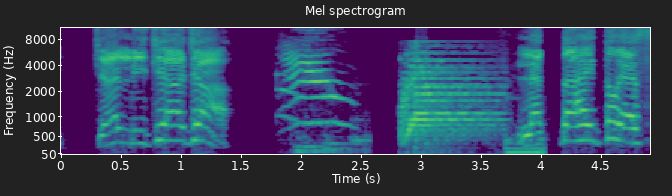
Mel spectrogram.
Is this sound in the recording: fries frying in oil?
no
